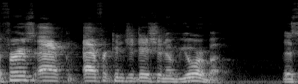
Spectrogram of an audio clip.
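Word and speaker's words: Yoruba: There's Yorba, Aiken, Congo, Dogen, the Egyptian gods, goddesses, etc.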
